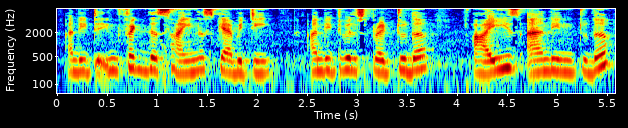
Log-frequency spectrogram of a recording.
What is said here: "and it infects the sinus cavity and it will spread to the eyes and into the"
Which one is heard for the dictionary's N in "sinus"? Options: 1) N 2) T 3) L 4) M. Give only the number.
1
